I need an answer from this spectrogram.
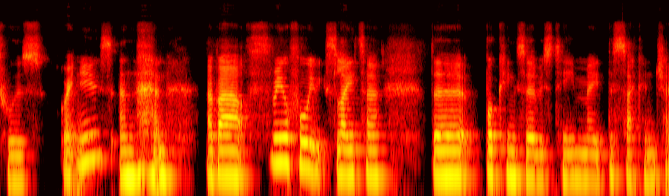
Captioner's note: chuckles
